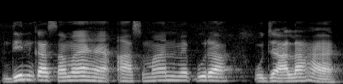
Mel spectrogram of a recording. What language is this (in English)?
Hindi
